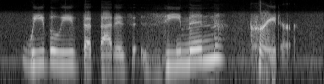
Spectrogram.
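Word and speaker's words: Zeman: We believe that that is Zemen Crater.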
